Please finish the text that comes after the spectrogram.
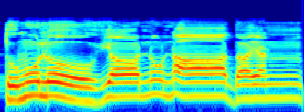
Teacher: তুমুলো, তুমুলোতে শুধু দীর্ঘস্বর লো। তুমুলো ব্যনুনাদয়ন, ব্যনুনাদয়ন, নাতে টান, দয়ন, ব্যনু নাতে টান, দয়ন কোনো টান নেই।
